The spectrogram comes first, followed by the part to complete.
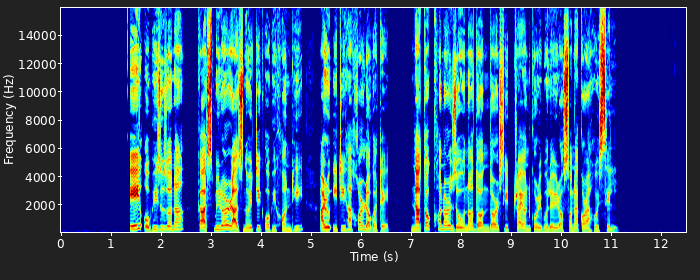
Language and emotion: Assamese, neutral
